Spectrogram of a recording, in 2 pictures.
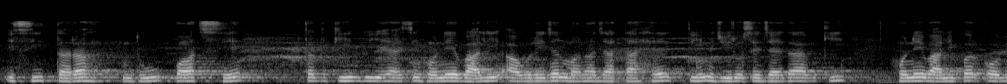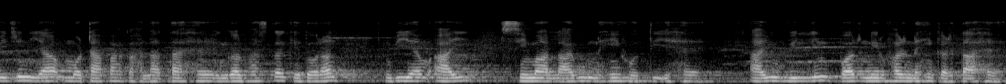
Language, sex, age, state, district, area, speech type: Hindi, male, 18-30, Bihar, Darbhanga, rural, spontaneous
